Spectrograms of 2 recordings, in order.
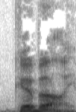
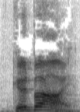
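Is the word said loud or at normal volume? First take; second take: normal; loud. First: The word is said at normal volume. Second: The word is said loudly. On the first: "Say goodbye again" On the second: "Say it louder"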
